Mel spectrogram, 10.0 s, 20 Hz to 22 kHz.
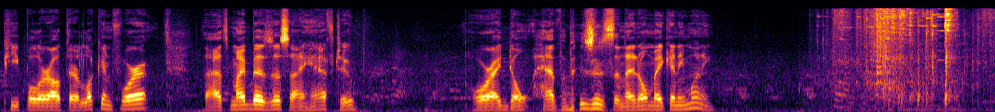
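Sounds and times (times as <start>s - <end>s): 
speech: 0.1s - 3.7s, 4.7s - 7.2s
laughter: 5.5s - 6.1s
secondhand keys jangling: 8.2s - 9.9s.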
